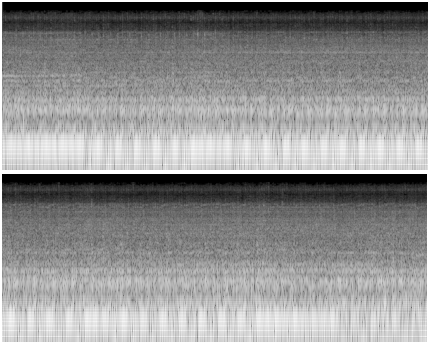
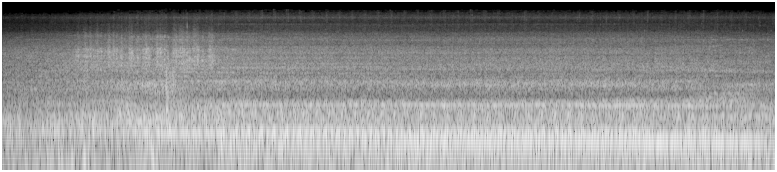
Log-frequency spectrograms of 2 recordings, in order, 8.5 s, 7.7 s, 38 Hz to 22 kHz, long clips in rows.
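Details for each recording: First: LT1 Chevrolet Caprice V8 running without a water pump, with the original Optispark cleaned of oil, just started and not warmed up: smooth, even idle with no misses, no leak and no longer a bad ticking, though with slight hesitation. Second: LT1 car with original Optispark cleaned and resealed after oil ingress, run without water pump or coolant: steady fast idle with odd irregular ticking and rattle, like something shaking; source not identified, owner thinks it may need breaking in.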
